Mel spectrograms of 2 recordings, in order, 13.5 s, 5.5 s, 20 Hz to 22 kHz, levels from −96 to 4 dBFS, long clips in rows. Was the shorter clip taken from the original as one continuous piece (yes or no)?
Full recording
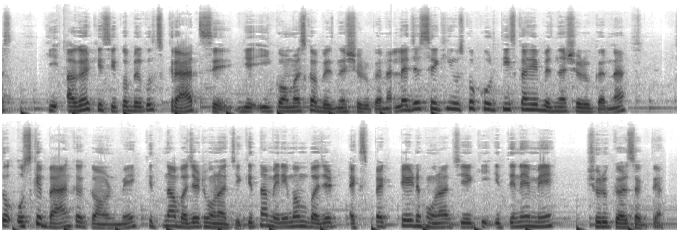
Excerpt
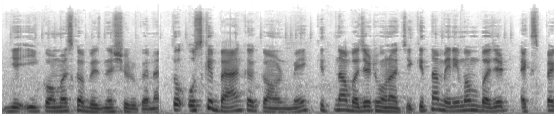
no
